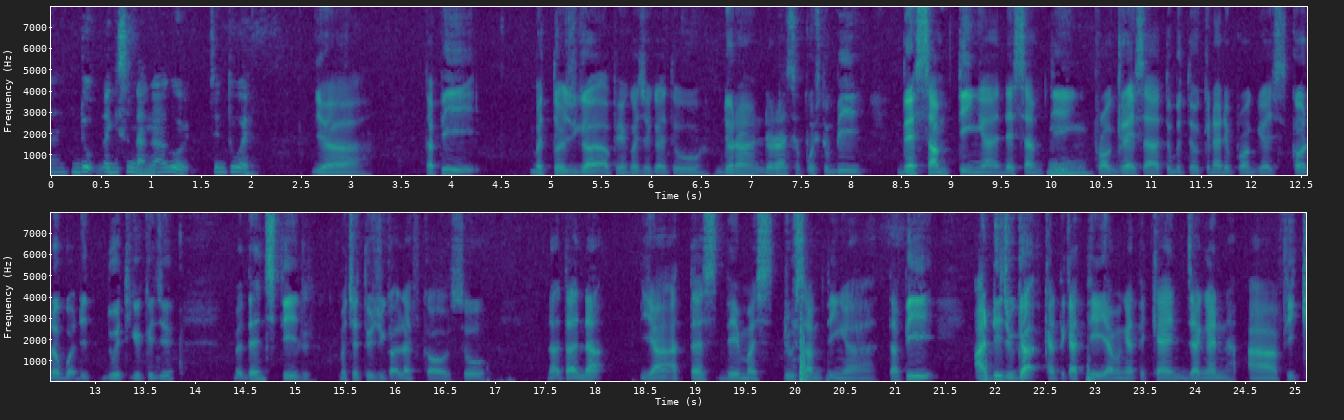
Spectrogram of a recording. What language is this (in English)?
Malay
